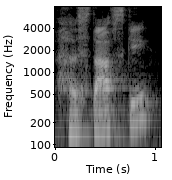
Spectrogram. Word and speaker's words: Hostovsky: And we have a special guest with us today, Marc Hostovsky. I pronounced it right?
